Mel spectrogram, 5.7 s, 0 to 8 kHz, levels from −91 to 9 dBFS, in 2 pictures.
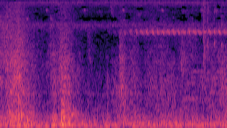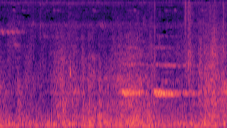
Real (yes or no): no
